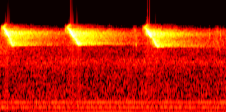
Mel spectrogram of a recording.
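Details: Wild male Saffron finch singing before dawn to court a female: three loud, high, clipped notes, each sliding sharply downward, spaced about half a second apart over a low steady hum.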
